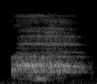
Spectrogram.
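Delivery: long soft exhaled sigh; voiceless sigh of a worn-out trudger; weary sigh. Acted. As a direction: let out a tired, breath-only groan. Weary trudger sighs on reaching town.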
